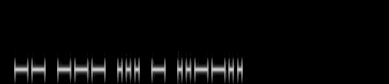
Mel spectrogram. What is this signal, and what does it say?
Morse code, heard as a keyed tone, about 28 wpm, 700 Hz. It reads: MOST?
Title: Sentences from Top 1000 Words - Review Part 5 - 28wpm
